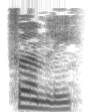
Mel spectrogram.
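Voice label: "firmly", British English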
